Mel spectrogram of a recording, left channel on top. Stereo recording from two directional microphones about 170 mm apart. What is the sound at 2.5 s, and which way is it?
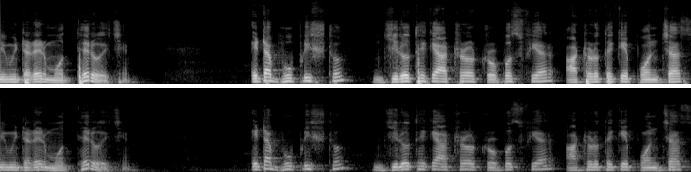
Speech, 40° left (ahead or behind).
